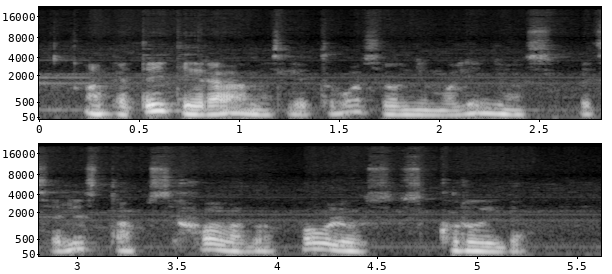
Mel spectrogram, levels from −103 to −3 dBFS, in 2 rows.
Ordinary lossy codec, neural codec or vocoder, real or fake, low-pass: Opus, 64 kbps; none; real; 19.8 kHz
